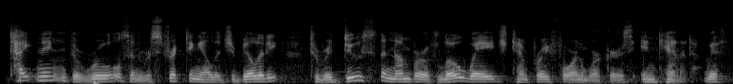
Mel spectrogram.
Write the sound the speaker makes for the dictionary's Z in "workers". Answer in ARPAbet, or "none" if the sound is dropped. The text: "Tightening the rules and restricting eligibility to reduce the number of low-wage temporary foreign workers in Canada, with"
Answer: Z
